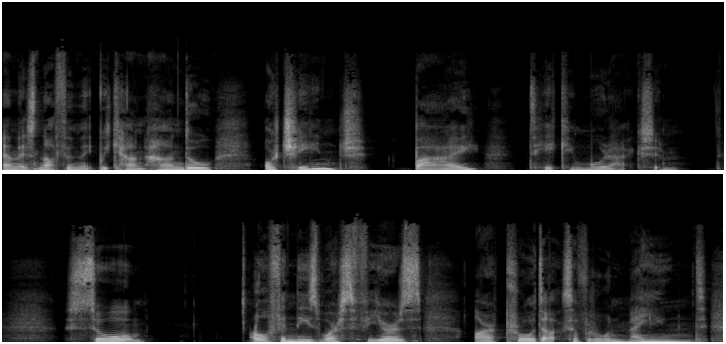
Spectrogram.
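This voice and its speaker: In a Scottish accent, a woman at a medium pitch talks at a very slow pace with fairly even intonation and long, frequent pauses, the sound dry and close with no echo on a very clean recording with a silent background. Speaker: songwriting coach and podcast host. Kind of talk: solo podcast monologue, motivational talk.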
